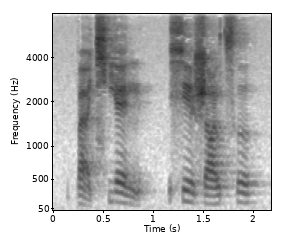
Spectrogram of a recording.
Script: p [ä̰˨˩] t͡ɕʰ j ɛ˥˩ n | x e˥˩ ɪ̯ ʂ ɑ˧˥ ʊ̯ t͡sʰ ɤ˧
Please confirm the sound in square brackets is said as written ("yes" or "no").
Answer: yes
